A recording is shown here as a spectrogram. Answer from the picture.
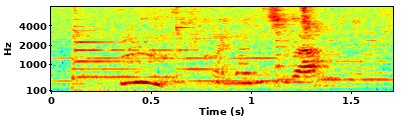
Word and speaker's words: konnichiwa: The tip is you don't want to put any emphasis on any of the word. So, not konnichiwa, it's konnichiwa flat. Konnichiwa.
